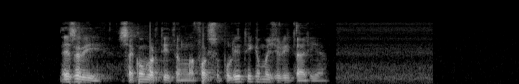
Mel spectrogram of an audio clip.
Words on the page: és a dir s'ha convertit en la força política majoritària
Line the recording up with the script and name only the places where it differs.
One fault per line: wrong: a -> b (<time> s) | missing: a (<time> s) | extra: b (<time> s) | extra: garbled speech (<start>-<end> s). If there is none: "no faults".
no faults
